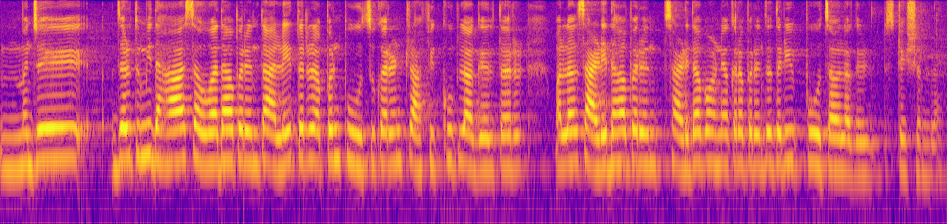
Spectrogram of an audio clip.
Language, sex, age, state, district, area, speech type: Marathi, female, 18-30, Maharashtra, Pune, urban, spontaneous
